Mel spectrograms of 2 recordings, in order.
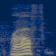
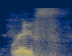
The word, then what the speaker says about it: Ralph: see it I love is it Ralph Venus I'm not going to say his name Ray fines yeah right Rafe yeah Rafe I love him he's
